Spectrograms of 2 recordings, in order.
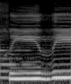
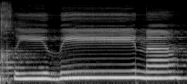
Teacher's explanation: A hukumnya adalah mad badal karena ada alif dengan harakat fathah panjang. Alif jika berharakat ini adalah hamzah.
